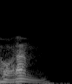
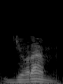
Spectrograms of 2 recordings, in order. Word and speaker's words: Yoram: O sea, que había dos reyes con el mismo nombre, Yoram, en las versiones tradicionales se escribe con J, ¿verdad? Joram. En hebreo se escribe con Yod, Yoram.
